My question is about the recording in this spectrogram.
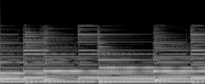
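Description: Background music: acoustic guitar picking chords at a steady pace of about four notes a second.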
